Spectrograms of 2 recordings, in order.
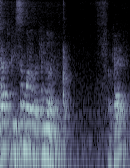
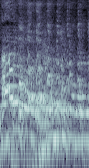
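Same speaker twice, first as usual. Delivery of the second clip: laughing; 8 semitones higher, 10 dB louder, much slower than usual. Real, not acted. Laughing retort in role-play.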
